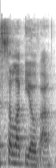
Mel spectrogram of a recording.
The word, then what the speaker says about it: Solovieva: give it to me it's a salop yova it's actually it's been misspelled by Immigration Services many years ago so no native speaker of English has any chance in hell of ever pronouncing it correctly oh wow okay so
